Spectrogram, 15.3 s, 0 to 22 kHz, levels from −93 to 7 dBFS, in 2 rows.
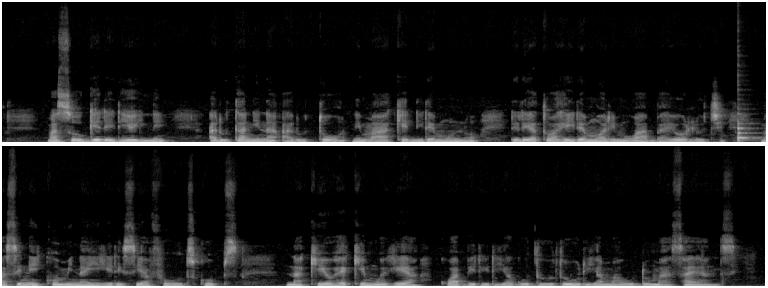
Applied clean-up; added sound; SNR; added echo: none; Bowed string instrument; 8 dB; none.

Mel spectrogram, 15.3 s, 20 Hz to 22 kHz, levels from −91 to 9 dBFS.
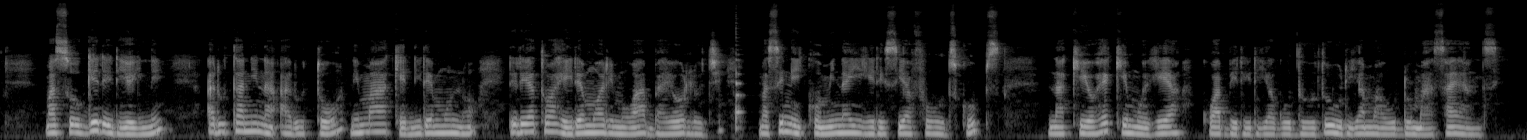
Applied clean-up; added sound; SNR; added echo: neural mask model RNNoise.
